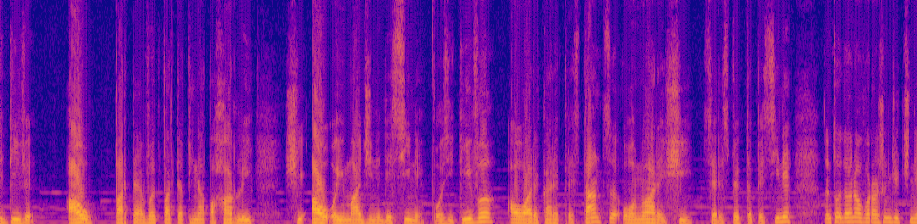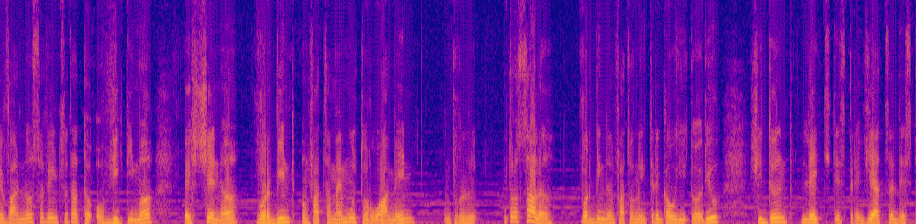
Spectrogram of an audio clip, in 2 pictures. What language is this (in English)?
Romanian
